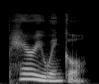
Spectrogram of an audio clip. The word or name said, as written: periwinkle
